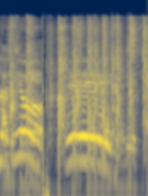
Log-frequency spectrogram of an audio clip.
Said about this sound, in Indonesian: Untuk para petugas medis, semangat, semangat, semangat terus, semangat. Kita, kita ngedukung. Tepuk tangan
